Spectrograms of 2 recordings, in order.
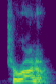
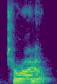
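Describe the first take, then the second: First: The second T is dropped. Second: The same.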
